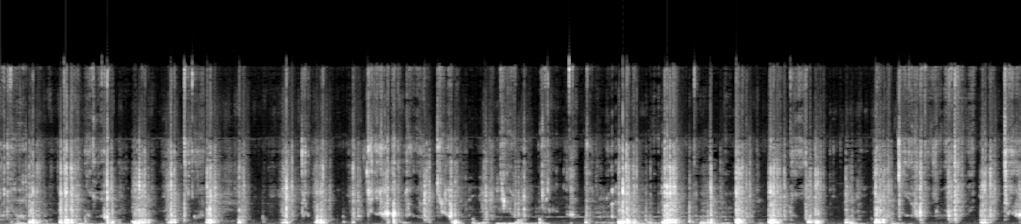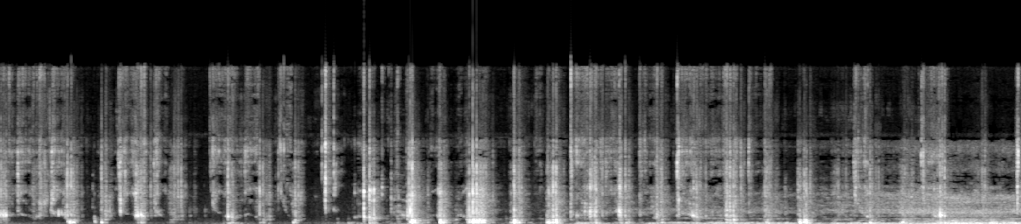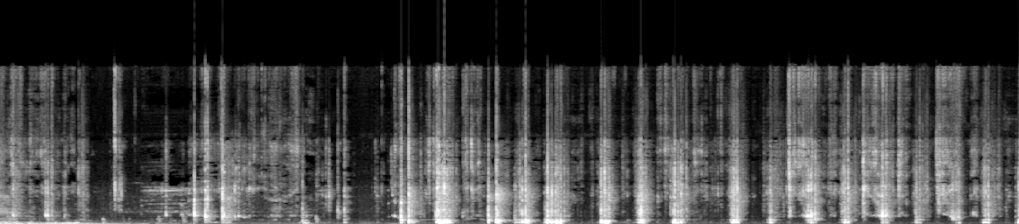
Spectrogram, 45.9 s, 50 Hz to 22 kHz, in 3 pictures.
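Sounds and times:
ice crunching between teeth: 0.0 - 45.9.

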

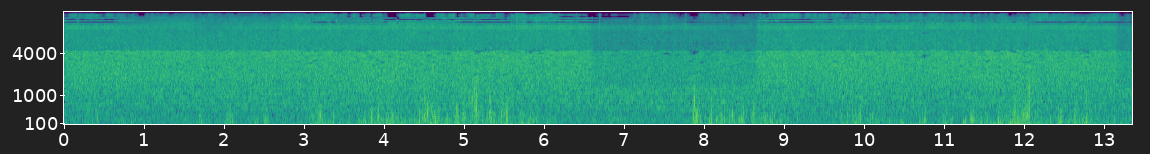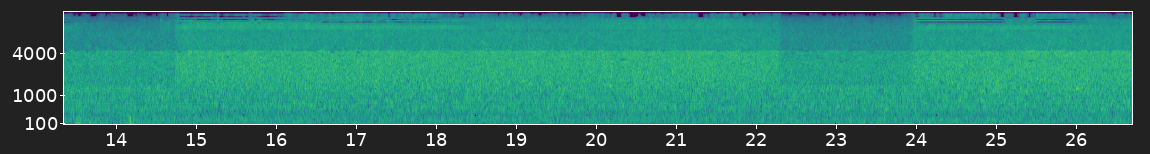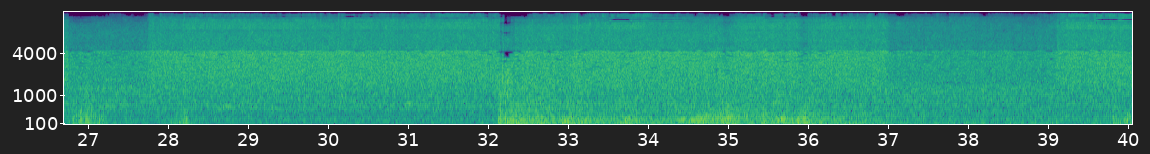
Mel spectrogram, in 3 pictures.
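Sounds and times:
storm rushing noise: 0.0 - 28.8, 31.9 - 40.0
wind thumps on microphone: 1.7 - 6.6, 7.8 - 15.0, 32.1 - 38.3, 39.0 - 40.0.

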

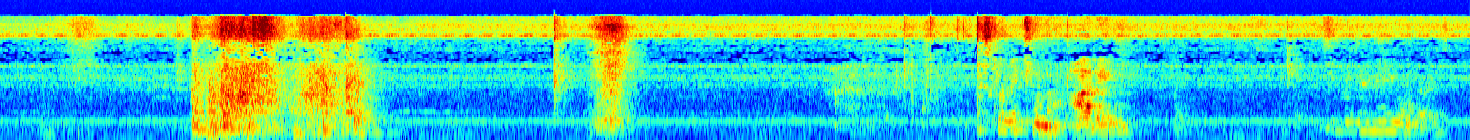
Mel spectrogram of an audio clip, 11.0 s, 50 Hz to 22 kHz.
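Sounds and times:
woman's breathy nasal sounds: 4.4 - 4.8.

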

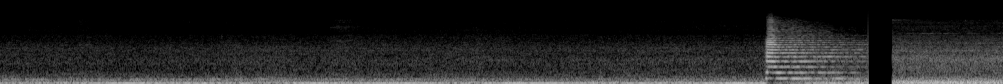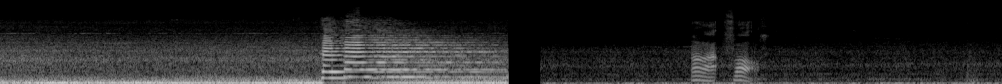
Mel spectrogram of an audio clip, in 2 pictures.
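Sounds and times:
train horn blast: 7.6 - 8.7, 13.2 - 15.2
two-tone train horn: 7.6 - 8.7, 13.2 - 15.2
diesel engine rumble: 8.9 - 13.4.

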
